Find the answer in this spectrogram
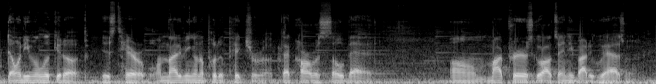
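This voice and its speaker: A man with a Louisiana accent talks at a very fast pace and a very deep, low pitch. His intonation is fairly even, with music in the background. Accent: US Southern (Louisiana). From South Louisiana. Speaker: car vlogger. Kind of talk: casual Q&A vlog reading viewer comments.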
